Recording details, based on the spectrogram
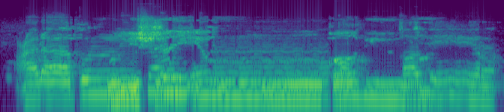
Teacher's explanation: Tanwin ketemu qaf, itu namanya ikhfa ya, samar-samar baca n-nya ya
